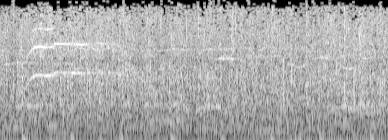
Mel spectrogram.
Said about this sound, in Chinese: 在他的示意之下，观众们起立，冲着滑向观众上方的摄像头鼓掌欢呼。跟着他的手势，观众的鼓掌和欢呼声掀起了高潮。这段录制持续了有十分钟。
